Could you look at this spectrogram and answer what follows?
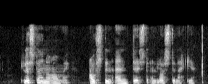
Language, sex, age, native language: Icelandic, female, 13, Icelandic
